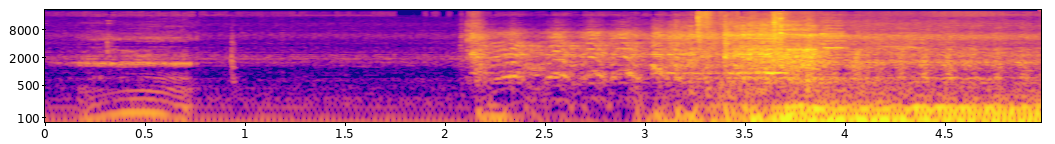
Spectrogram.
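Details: Ford F250 6.0 Powerstroke diesel cold start after sitting 3 weeks in mostly below-freezing weather. Slightly slow crank, then it fires right up into an even, strong diesel clatter. Normal cold start.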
